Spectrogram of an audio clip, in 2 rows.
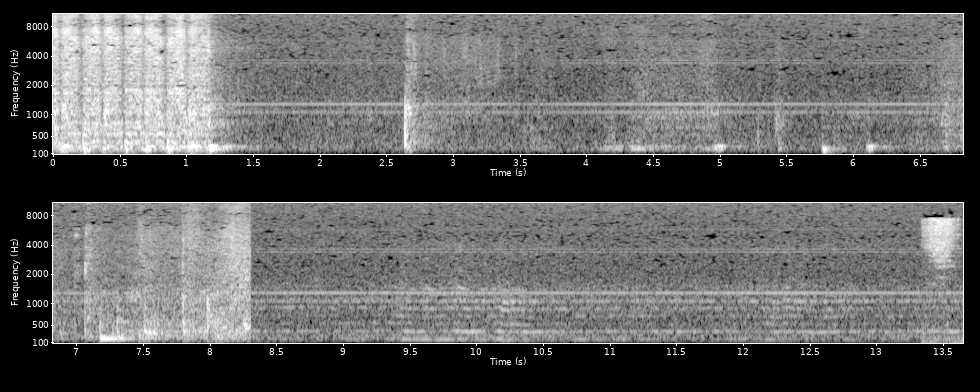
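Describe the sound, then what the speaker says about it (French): A knife blade is polished by hand with 240 grit abrasive: a short burst of close rasping strokes, then fainter scattered rubbing and scraping against a quiet background. "Ensuite on passe au polissage à la main"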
